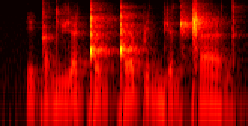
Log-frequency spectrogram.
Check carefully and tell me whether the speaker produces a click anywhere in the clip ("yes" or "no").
yes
